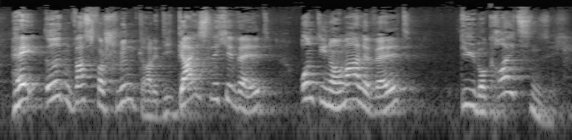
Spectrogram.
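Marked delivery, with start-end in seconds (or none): none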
